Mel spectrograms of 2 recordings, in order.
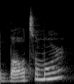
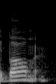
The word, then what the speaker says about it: Baltimore: So people in Maryland, or that don't live in Maryland, might say Baltimore, while people in Maryland will say Balmer. That's spelled, it's said as if it were spelled Bawlmer, Balmer.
